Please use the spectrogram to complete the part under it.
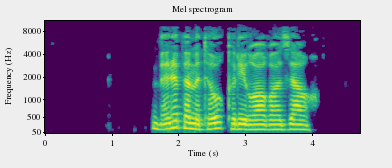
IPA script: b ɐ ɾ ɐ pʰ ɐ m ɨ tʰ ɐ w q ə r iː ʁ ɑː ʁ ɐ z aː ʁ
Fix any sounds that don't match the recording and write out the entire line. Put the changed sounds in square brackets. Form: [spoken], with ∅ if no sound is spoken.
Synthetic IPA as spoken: b ɐ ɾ ɐ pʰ ɐ m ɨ tʰ ɐ w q ə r iː ʁ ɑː ʁ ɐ z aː ʁ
